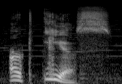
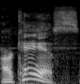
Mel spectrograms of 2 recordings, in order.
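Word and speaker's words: Arceus: Or as this book says to pronounce it, Archus, though, Archus has also been used.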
